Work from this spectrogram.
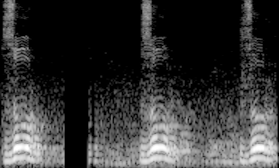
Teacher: Kemudian zur, ra mati, sebelum huruf ra mati itu ada huruf lain yang berbaris depan, maka ra itu dibaca tebal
